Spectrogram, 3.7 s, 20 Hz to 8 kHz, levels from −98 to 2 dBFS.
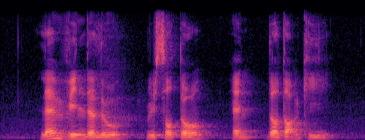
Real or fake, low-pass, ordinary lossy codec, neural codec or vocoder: real; 7.2 kHz; none; none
